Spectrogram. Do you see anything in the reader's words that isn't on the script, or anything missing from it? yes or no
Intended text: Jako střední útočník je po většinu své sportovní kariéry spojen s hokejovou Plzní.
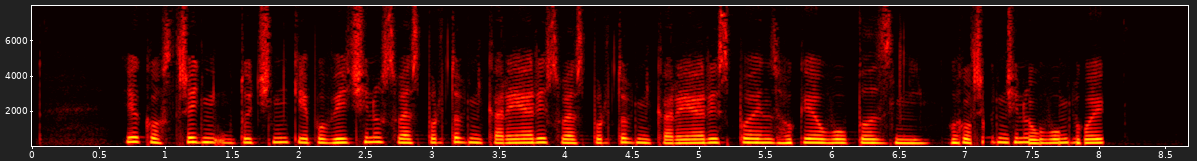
yes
